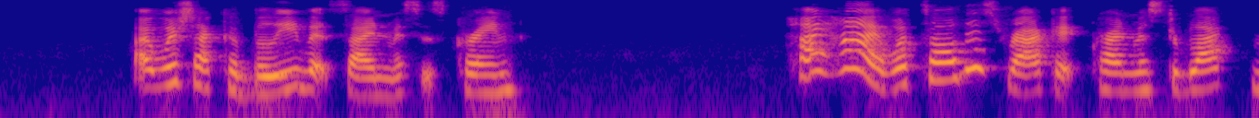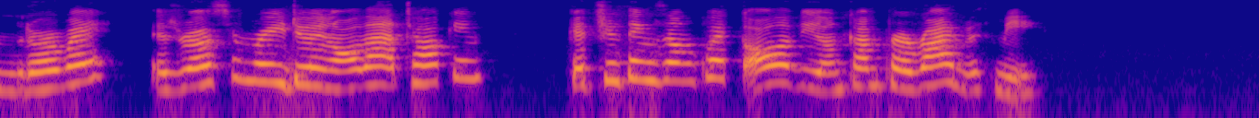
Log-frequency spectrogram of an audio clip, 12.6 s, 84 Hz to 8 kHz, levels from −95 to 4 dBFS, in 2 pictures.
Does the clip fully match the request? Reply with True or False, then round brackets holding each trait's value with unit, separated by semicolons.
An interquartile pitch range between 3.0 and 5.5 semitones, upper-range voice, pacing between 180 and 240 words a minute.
True (5.1 semitones; 285 Hz; 205 wpm)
